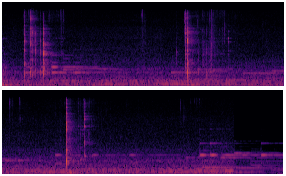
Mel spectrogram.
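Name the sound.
glass jar being handled for garlic paste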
